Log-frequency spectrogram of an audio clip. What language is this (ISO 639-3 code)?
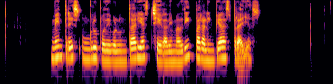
glg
